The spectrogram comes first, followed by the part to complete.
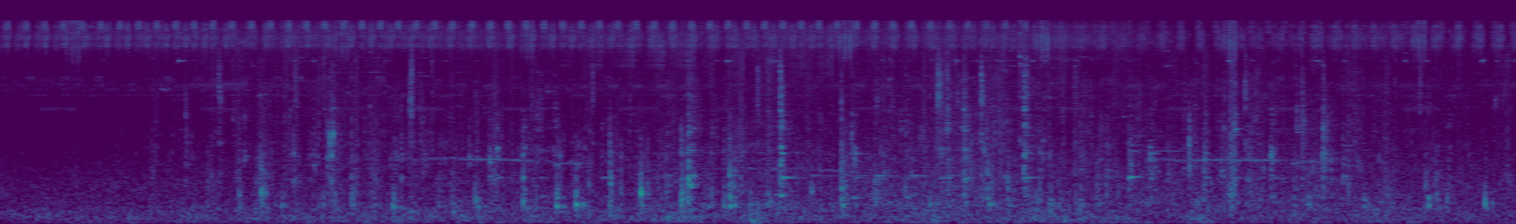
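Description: Irregular footsteps on dry ground with small knocks and clinks of soldiers' armour and carried kit, as men walk away across the yard.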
